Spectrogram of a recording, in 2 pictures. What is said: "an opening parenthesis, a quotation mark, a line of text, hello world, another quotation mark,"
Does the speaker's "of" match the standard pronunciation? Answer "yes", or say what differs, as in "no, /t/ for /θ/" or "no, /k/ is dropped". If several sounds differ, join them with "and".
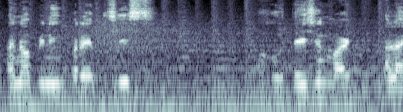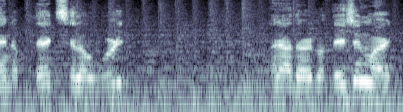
no, /p/ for /v/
